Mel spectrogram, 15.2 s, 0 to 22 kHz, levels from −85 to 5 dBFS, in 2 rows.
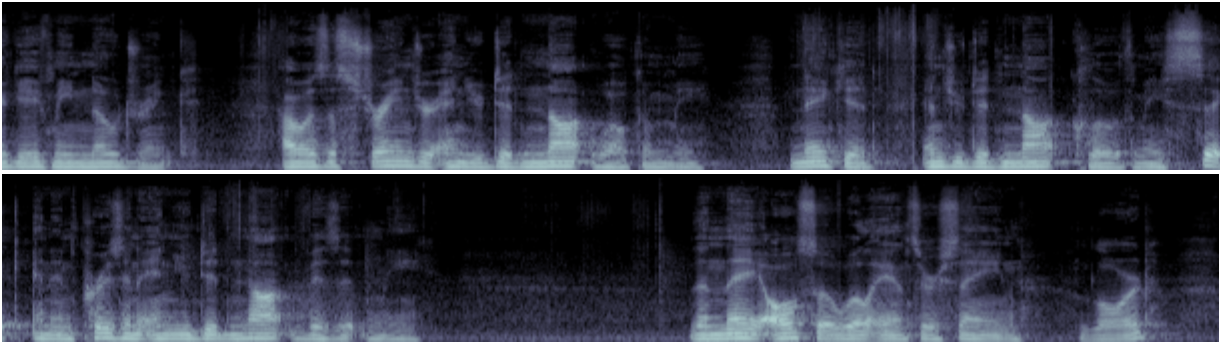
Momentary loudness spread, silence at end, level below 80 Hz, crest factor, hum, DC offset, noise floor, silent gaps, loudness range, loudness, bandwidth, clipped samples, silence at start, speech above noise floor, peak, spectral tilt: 13 LU; 0.15 s; -48 dBFS; 20 dB; none; under 0.1%; -53 dBFS; none; 2 LU; -25 LUFS; 16 kHz; under 0.1%; 0 s; 29 dB; -6 dBFS; -7 dB/octave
